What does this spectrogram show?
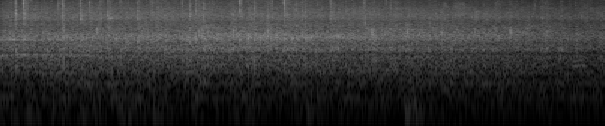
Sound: audience applauds

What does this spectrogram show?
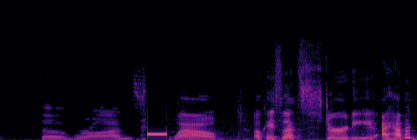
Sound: TV beeps

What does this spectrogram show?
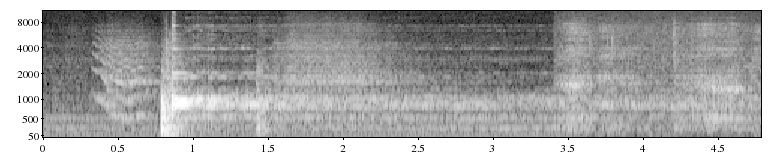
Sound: door creaking; clanking sound; breathing heavily

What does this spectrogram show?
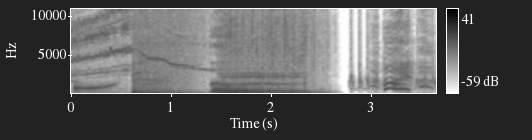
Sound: belching

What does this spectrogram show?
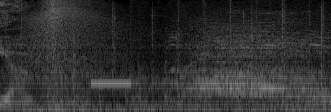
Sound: beeping; audience gasping

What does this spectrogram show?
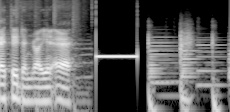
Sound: beep

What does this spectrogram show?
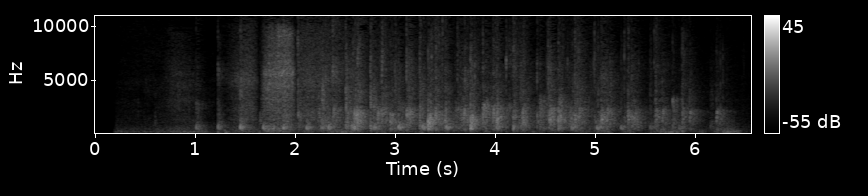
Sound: applause

